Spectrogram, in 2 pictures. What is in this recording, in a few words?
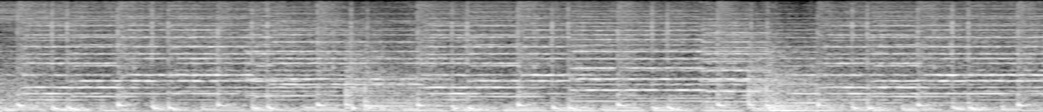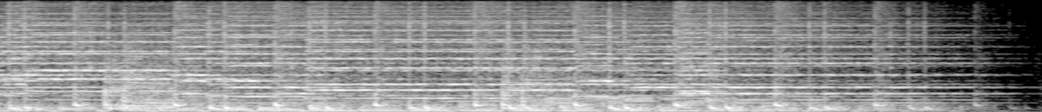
Epcot Fountain Music; recordings from Disney theme parks and movies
